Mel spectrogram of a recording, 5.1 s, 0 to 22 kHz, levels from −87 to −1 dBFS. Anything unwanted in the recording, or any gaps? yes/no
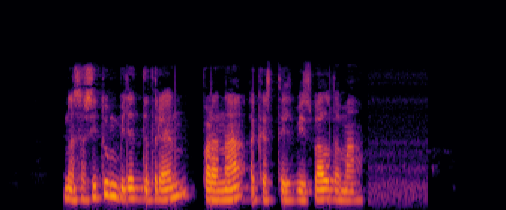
no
